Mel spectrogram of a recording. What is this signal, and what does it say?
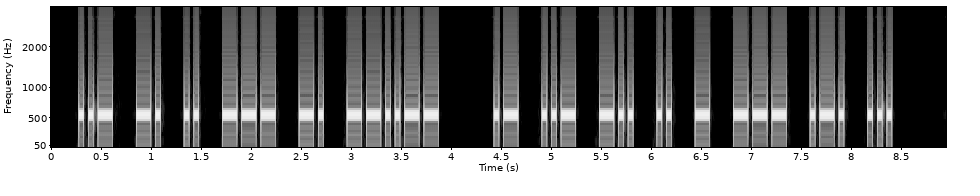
Morse code, heard as a keyed tone, about 25 wpm, spaced as for 20 wpm, 550 Hz. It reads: UNION, AUDITORS
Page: News Headlines in Morse Code at 20 WPM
